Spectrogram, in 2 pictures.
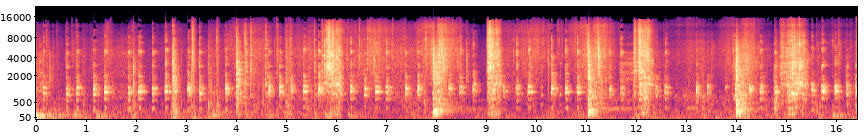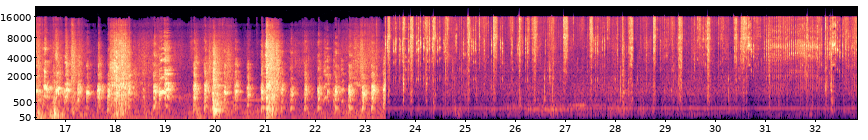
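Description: Chickens clucking close by, mixed with a shovel scraping and scooping feather-strewn litter off a hard coop floor in quick, uneven strokes. About 23 seconds in the sound drops suddenly to a much quieter stretch of faint ticking over a low steady hum.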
